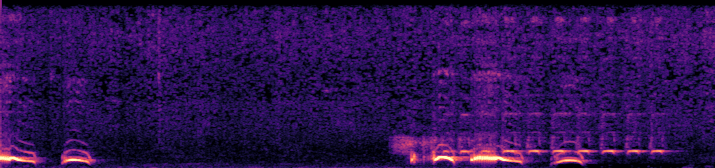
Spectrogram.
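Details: Spotted dove cooing to lure birds into calling: two arched coos, a pause, then a longer series of hollow coos. A steady thin whistle-like tone runs above the series near its end.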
